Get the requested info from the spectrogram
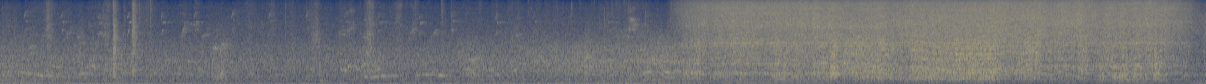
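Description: A paintbrush dabbing paint stripper onto the sheet-steel underside of a car decklid, with a few faint taps. About halfway through, a loud, steady hiss starts suddenly and runs for about ten seconds.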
